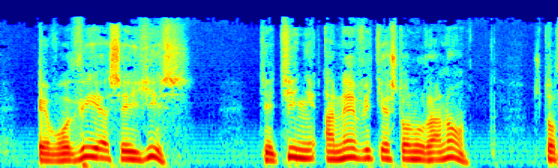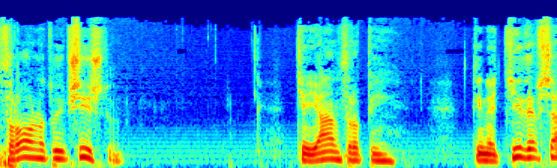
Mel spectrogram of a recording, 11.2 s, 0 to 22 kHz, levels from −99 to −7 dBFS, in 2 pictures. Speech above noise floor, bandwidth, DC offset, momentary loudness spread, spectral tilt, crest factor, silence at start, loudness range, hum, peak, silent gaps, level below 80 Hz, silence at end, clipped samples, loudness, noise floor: 37 dB; 15.5 kHz; under 0.1%; 8 LU; -5 dB/octave; 16 dB; 0.4 s; 4 LU; none; -4 dBFS; none; -42 dBFS; 0 s; under 0.1%; -18 LUFS; -55 dBFS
